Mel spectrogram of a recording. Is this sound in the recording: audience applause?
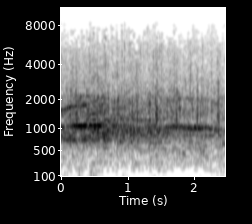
yes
